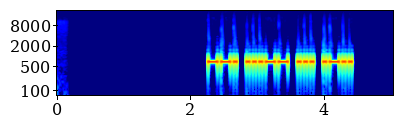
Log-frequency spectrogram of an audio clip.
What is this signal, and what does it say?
Morse code, heard as a keyed tone, about 25 wpm, 700 Hz. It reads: G3SL
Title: DXCC-100 Call Signs - 4 Characters - Repeated 2x - 25wpm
